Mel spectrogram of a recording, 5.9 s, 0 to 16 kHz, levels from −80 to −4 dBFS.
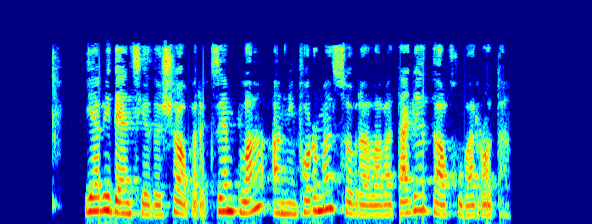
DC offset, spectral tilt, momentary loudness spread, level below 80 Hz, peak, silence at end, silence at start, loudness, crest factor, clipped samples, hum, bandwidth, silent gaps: under 0.1%; -4.5 dB/octave; 15 LU; -54 dBFS; -2 dBFS; 0.85 s; 0.55 s; -18 LUFS; 18 dB; under 0.1%; none; 8 kHz; 0.67-0.85 s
